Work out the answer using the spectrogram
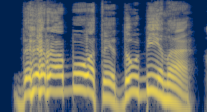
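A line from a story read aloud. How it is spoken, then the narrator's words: Short laugh. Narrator (Russian): хохотнул Строгов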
